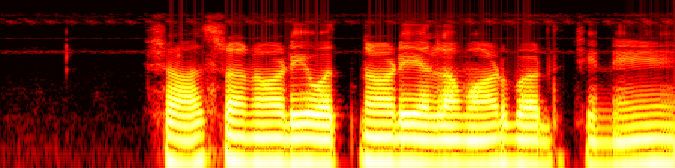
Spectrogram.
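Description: A young man talks with animation over a phone line.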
